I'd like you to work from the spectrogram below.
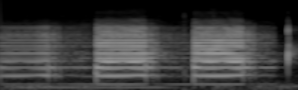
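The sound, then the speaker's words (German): An old horn-style phone ringtone sounds as buzzy, honking electronic blasts. A quieter sustained tone comes first, then two loud, steady blasts of equal length, then a brief final blip. “Auswahl, alte Hupe. Auch die alte Hupe habe ich angeklickt, aber die möchte ich auch nicht haben als Klingelton.”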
